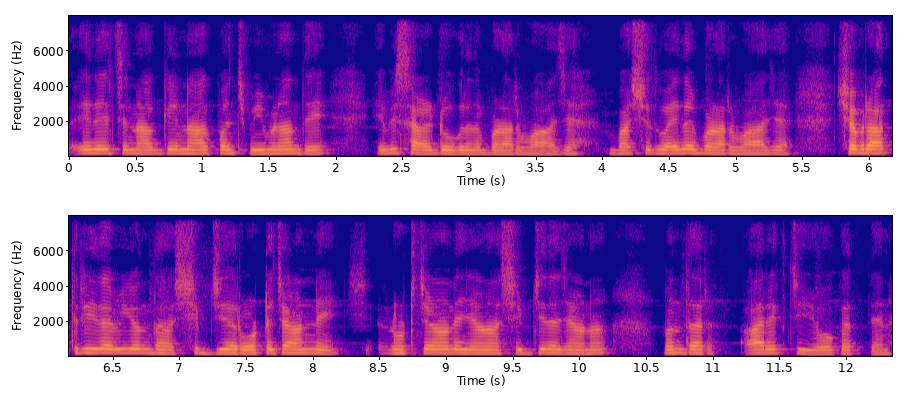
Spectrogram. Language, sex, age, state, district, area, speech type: Dogri, female, 45-60, Jammu and Kashmir, Samba, rural, spontaneous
